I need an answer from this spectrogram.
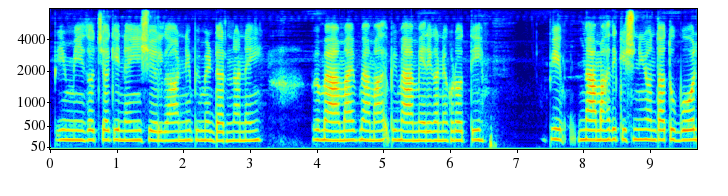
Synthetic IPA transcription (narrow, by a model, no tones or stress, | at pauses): piːmẽːsoːt͡ʃjaːkinəĩːʃeːlɡaːnːĩːpimẽːɖəɾnaːnəĩː | pimɛ̃ːmamɛ̃ːmapimɛ̃ːmeːɾeːkənːeːkʰəɽoːt̪iː | pimɛ̃ːmakd̪iːkɪʃnəĩːɦõːnd̪aːt̪uːboːl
